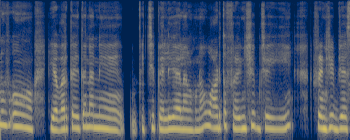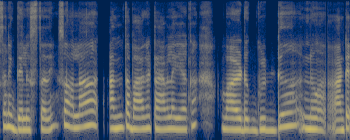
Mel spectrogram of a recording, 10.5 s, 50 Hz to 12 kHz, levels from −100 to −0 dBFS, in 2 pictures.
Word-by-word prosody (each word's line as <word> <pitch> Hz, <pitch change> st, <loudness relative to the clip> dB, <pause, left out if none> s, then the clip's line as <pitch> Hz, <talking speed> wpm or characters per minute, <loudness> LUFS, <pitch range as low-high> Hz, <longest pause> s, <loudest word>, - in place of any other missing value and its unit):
నువ్వు 315 Hz, -2 st, +1 dB, 0.6 s
ఎవరికైతే 245 Hz, +4 st, 0 dB
నన్ను 265 Hz, -2 st, +2 dB, 0.6 s
ఇచ్చి 260 Hz, +4 st, -4 dB
పెళ్లి 235 Hz, 0 st, +2 dB
జేయాలనుకున్నావో 235 Hz, +2 st, 0 dB
వాడితో 260 Hz, +4 st, 0 dB
ఫ్రెండ్‌‌షిప్ 255 Hz, +2 st, +1 dB
జెయ్యి. 245 Hz, 0 st, -1 dB, 0.4 s
ఫ్రెండ్‌షిప్ 255 Hz, -1 st, +4 dB
జేస్తే 255 Hz, +3 st, +1 dB
నీకు 260 Hz, -5 st, +2 dB
దెలుస్తది. 230 Hz, +1 st, -1 dB, 0.2 s
సో -, -, -2 dB
అలా 275 Hz, +1 st, +1 dB, 0.4 s
అంత 265 Hz, +2 st, +1 dB
బాగా 245 Hz, +2 st, 0 dB
ట్రావెలయ్యాక 240 Hz, +1 st, -1 dB, 0.5 s
వాడు 235 Hz, -1 st, +4 dB, 0.2 s
గుడ్డు 235 Hz, +4 st, -1 dB, 0.4 s
ను 245 Hz, -1 st, +4 dB, 0.4 s
అంటే 240 Hz, +3 st, +1 dB
245 Hz, 125 wpm, -28 LUFS, 235-265 Hz, 0.6 s, ఫ్రెండ్‌షిప్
